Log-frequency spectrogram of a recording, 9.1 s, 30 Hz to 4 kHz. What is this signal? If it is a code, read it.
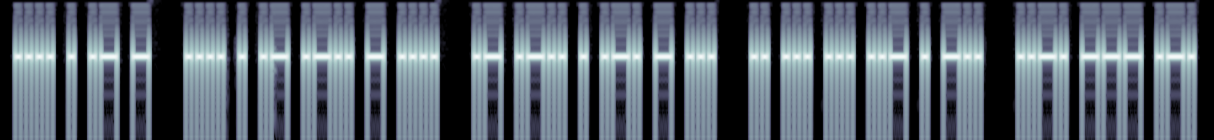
Morse code, heard as a keyed tone, about 30 wpm, 550 Hz. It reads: HEAT HEALTH ALERTS ISSUED FOR
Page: news headlines in morse code at 30 wpm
